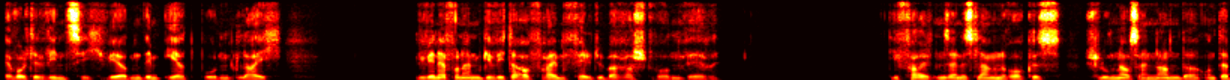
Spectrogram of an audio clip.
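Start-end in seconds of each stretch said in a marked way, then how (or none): none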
